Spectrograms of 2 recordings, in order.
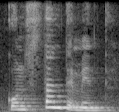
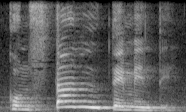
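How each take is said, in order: First: The word is said at natural everyday speed. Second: The word is drawn out and over-articulated. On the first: "y después normal" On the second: "voy a exagerar primero"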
